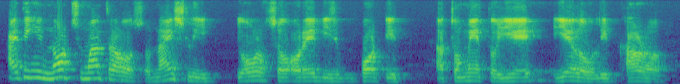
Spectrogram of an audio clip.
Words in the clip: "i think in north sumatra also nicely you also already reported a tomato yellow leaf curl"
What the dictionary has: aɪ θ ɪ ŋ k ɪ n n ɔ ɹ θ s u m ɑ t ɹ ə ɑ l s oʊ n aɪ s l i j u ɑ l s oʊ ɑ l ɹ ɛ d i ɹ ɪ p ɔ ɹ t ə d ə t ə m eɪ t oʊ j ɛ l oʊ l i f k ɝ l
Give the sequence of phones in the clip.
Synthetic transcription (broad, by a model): aɪ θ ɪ ŋ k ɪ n n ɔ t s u m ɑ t ə ɑ l s oʊ n aɪ s l i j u ɑ l s oʊ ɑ l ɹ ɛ d i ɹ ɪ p ɔ ɹ t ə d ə t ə m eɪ t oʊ j ɛ l oʊ l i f k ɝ l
